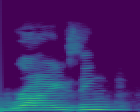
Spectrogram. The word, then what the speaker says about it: rising: Rising frequentemente, 99,99% das vezes, um G numa palavra com ING não é pronunciada. São pouquíssimos sotaques no mundo que pronunciam esse G.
